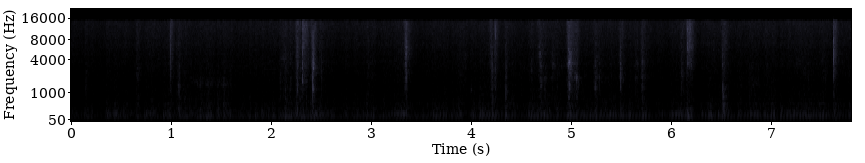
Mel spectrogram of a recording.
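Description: Small cards handled by hand: scattered sharp clicks and snaps of card edges, about nine in all, over a steady low hum.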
